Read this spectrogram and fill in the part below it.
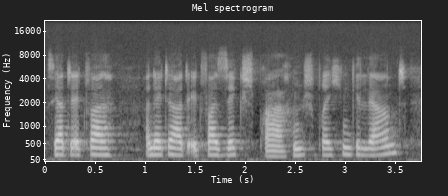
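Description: An actress playing an earnest, reverent tour guide, explaining in a halting way with small self-corrections. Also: female voice, mid-range voice, fairly even intonation, mellow, lightly acted. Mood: earnest, explanatory. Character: female museum guide, earnest and reverent about a poet's family. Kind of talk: guided-tour commentary in a radio drama.

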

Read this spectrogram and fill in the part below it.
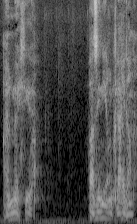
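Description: A gruff working man in a radio play, with a lowish voice. He is a scornful, bullying father who speaks in blunt, threatening bursts. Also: sing-song, moderate pace, dark tone, full character voice. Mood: uneasy, grudging. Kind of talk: German radio play acting.

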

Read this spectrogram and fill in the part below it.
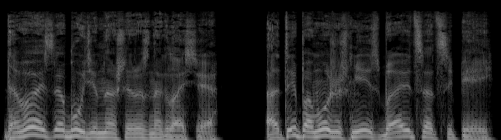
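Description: A man's voice: mid-range voice, sing-song, moderate pace, dark tone, no echo, natural voice. An irritable devil monarch, played by a man narrator, growling and weary of his heir. He grumbles with exasperation in a dry fantasy audiobook recording. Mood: grudging.

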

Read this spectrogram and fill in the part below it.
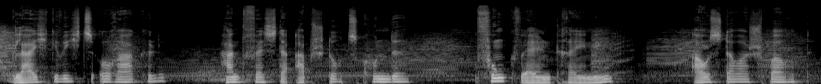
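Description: A man with a standard German accent reads scripted literary radio narration in a measured, deliberate way. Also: fairly low pitch.

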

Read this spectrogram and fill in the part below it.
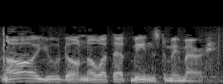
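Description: A man's voice: fairly low pitch, animated, fairly quick, natural voice. An actor playing a hearty, sentimental, fatherly older newspaper boss in a 1940s radio comedy. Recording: muffled, noisy old radio broadcast.

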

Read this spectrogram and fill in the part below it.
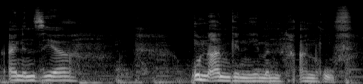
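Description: A woman's voice: on the low side, slow, dark tone, soft background music. An actress playing an uneasy, guarded rich woman in a radio drama, speaking in a clipped, formal and defensive way. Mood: indignant, formal. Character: reclusive rich heiress, uneasy, guarded, curtly polite.

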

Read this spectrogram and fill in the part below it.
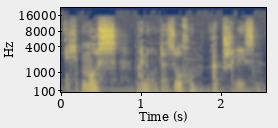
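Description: A man playing an earnest young fox inspector in a radio drama, speaking in a stiff, formal and deliberate way. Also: deep voice, steady tone, gravelly, soft background music. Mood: stiff, unyielding. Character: rigid, rule-bound young fox inspector, official and earnest.

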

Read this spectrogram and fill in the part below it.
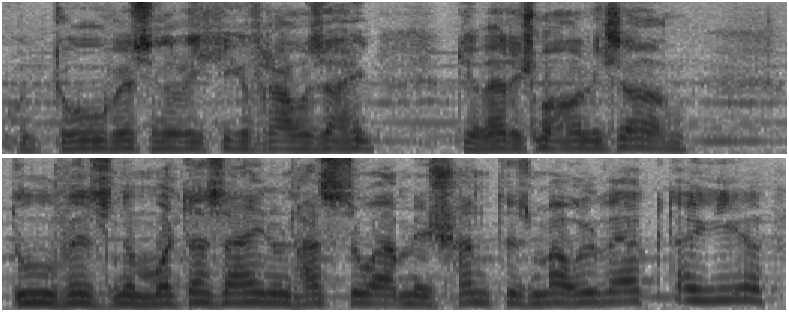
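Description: Ein Schauspieler spielt in einem Hörspiel einen frommen, strengen alten Weber und Familienvater, ernst und mahnend, mit schlesischem Akzent. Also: male voice, on the high side, moderate pace, faint music behind, lightly acted. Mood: reproachful. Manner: earnest, admonishing. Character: pious, stern old weaver and family father. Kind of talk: German radio play acting.

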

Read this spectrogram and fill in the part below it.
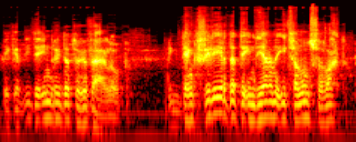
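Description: A man's voice: medium pitch, quick pace, a bit bright, lightly acted. A man playing a wary, level-headed expedition member in a school radio drama.

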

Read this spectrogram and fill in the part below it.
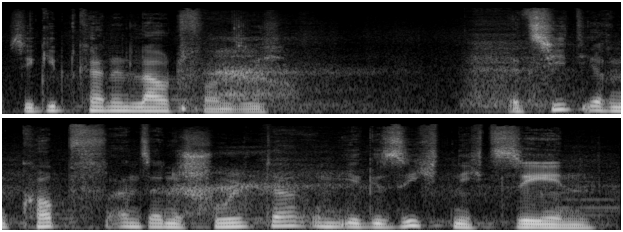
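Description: An actor narrating a historical radio drama as a sober storyteller, measured and matter-of-fact. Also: male voice, mid-range voice, darkish tone, slight background noise, natural voice.

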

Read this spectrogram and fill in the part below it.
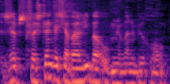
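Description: Guy acting as a middle-aged rabbi in a radio play, gravelly voice, reflective and chatty, bit hesitant. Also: fairly low pitch, fast, darkish tone, a little hiss or hum, close to an everyday voice. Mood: attentive, obliging. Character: thoughtful male rabbi recounting his late relative's life. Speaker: actor. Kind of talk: naturalistic radio drama dialogue.

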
